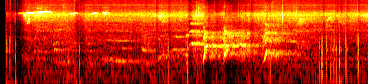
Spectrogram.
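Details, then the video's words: Dogs at play on a farm, with short harmonic yips and whining barks clustered midway through, against a steady low rumble of background noise and occasional thumps. "Playtime at Dogs On The Farm"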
